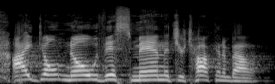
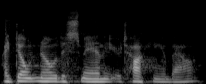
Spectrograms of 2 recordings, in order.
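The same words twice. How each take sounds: First: Raised, forceful, pitched up; dramatic emphatic outburst; loud cursing denial. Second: Softer, lower, reflective recall; hushed remembered words; quiet echo. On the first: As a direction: shout him down emphatically. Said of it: "he calls down loud curses on himself". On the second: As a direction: let it land as a haunting memory. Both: Acted.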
